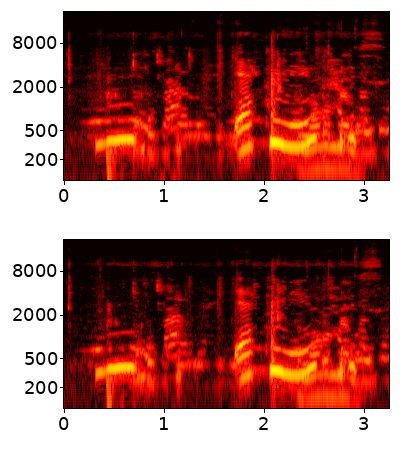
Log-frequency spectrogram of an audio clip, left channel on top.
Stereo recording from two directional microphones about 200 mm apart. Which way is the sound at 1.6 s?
15° left (ahead or behind).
